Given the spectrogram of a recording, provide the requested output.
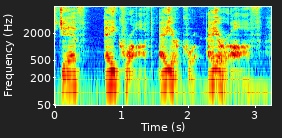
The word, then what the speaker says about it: Ayeroff: a croft a or ayeroff is a y e r o f off air off air off creative director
